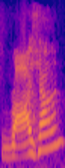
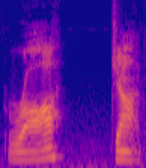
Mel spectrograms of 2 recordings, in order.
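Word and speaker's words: Rajon: But it's Rajan. It's Rajan. Wait a second. Look it up. Okay. Well, then the whole world has been saying that wrong for the last 10 years. His pronunciation is Raw John.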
